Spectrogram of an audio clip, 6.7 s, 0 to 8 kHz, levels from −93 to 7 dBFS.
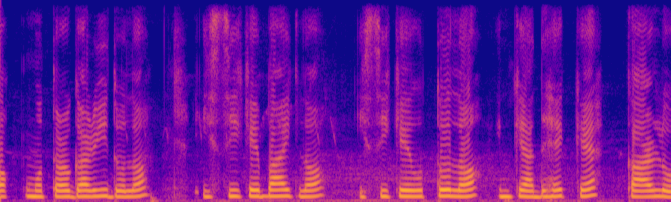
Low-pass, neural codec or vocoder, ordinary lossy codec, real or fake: none; none; none; real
